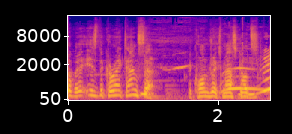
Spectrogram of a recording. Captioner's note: cheering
